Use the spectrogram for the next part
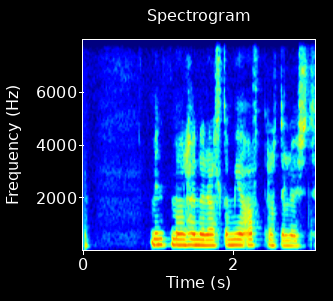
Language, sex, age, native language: Icelandic, female, 12, Icelandic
